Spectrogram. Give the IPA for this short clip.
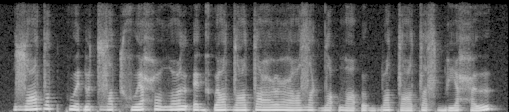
zˤ o dˤ u tˤ kʷ ɛ ɗ u t zˤ o tˤ xʷ e ħ u ðˤ o l ʔ ɛ ɡ ʔ u dˤ ɛ tˤ i ʕ u ʕ ɯ zˤ e ɡ dˤ o ʔ ðˤ a ʔ o ɡ b u tˤ e tˤ ɯ s b i ħ ɯ

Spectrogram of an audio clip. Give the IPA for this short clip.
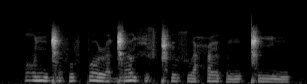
ʁʷ i ɲ ɡ͡ǁ ɐ f u f p o ɹ ɐ ɡ͡ǁ ɐ ʊ̯ ç ʏ s ǁʰ y sʷ i ħ ø θ ʏ ŋ ʊ ǁ i ɲ

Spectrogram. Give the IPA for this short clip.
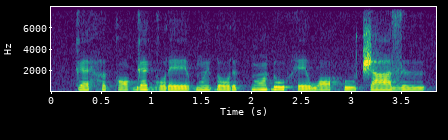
k ɛ˨ h ə˨ k ɔ˨ ɡ ɛ˦ ɡ o˨ ɾ eː˨ ɡʷ ĩ˨ ɗ o˨ ɾ ɨ˦ k ɡ ɔ̃˦ ɗ u˦ h e˨ w ɔ˧ h u˦˨ t͡ʃ aː˦ z ɨ˦

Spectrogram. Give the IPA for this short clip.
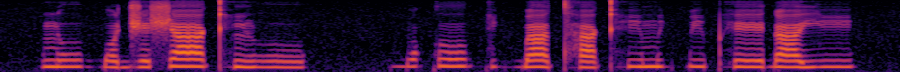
n uː˨ ɡ͡b ɔ˨ d͡ʒ ɛ˨ ʃ aː˦ kʰ ĩ˨ β u˨ | b ɔ˦ k oː˦ k i˨ ɡ͡b a˦˨ tʰ a˨ kʰ i˦ m i˦ k͡p i˦˨ pʰ eː˦ ɗ aː˦ j i˦

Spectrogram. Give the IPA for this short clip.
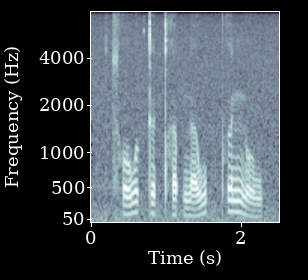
t͡sʰ o˨˥ w ʊ˨˥ k̚ t̪ ɵ˧ t̚ pʰ ɐ˨ p̚ n̪ ɐ˨˥ w | pʰ ɵ˥ n n̪ o˨˩ w

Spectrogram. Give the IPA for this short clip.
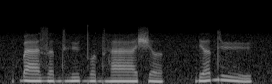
ɓ æ z ə dʱ y d̪ o dʱ æː ʃ ə | ɾʲ ɜ d yː

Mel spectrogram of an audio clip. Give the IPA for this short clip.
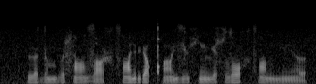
ɨ ə̯ d ɐ m b ɵ ɬ ã zˤ i x sˤ ã rʲ u qʼ õ zʲ o ç ĩ lʲ ɨ ç zˤ o x sˤ ã n d ĩ ə̯

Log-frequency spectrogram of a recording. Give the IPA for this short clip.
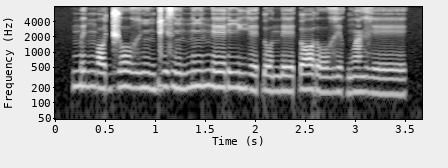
m e˧ ŋ ɔ˨ d͡ʒ o˦˨ ɣ ĩ˨ ɡ i˧ z ĩ˨ n ĩ˦ n eː˦ ɾ iː˧ j e˨ ɗ o˨ n eː˨ ɗ ɔ˦˨ ɾ oː˨ ɣ e˨ ɡʷ ã˧ ɣ eː˨

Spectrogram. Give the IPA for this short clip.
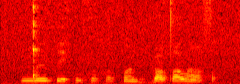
ŋ͡ǃ ø f e h o̤ χʷ e̤ qʷ ɑ̤ qʷ ẽ b u b ø tˤ e lˠ æ̃ sˤ

